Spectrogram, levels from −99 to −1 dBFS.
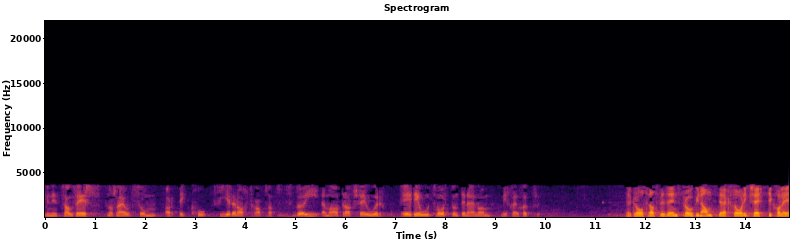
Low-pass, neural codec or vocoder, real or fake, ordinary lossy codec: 3.6 kHz; none; real; MP3, 16 kbps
